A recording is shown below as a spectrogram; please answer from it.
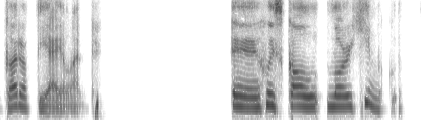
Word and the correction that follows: Kimoko: Was it Himku? Kimoko. Kimoko. Sorry, I can't pronounce names now.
